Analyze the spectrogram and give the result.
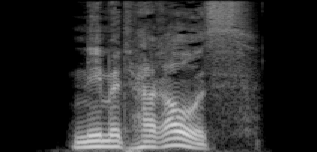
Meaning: second-person plural subjunctive II of herausnehmen
- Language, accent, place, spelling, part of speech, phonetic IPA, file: German, Germany, Berlin, nähmet heraus, verb, [ˌnɛːmət hɛˈʁaʊ̯s], De-nähmet heraus.ogg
